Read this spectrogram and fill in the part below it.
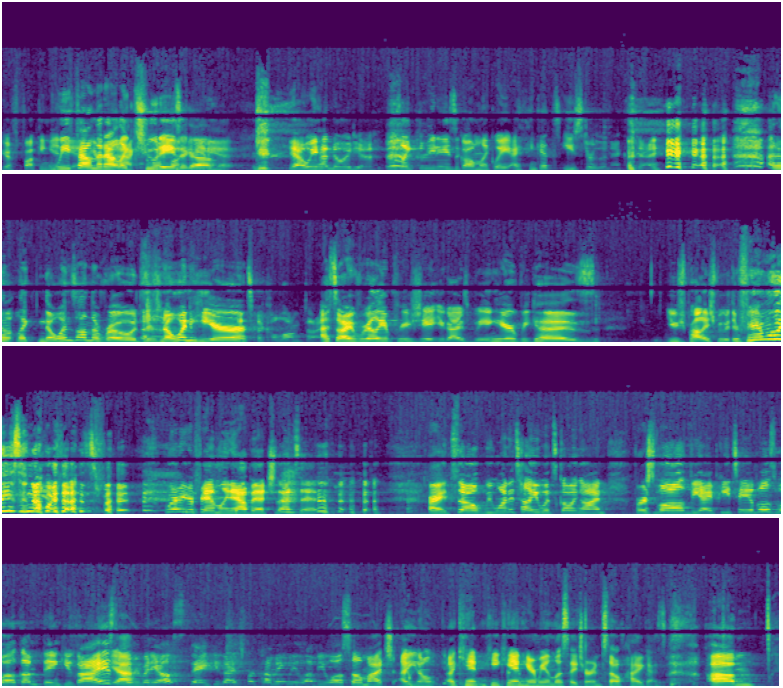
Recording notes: The girls recorded their first ever live show, where fans got to sit in and watch. Live fan interactions.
